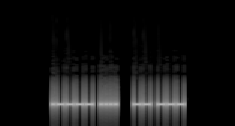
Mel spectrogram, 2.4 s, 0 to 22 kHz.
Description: Morse code, heard as a keyed tone, about 50 wpm, 700 Hz. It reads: 1H MO
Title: Winter Field Day Exchanges 50wpm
